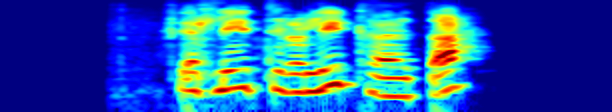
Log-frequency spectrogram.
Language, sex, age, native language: Icelandic, female, 10, Icelandic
